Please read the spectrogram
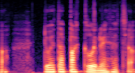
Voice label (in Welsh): "bagl", Welsh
